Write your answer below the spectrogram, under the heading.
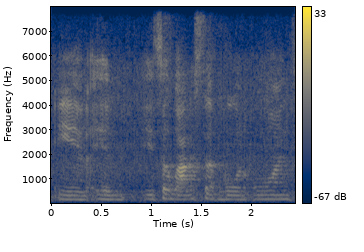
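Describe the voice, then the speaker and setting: Amid noticeable background noise and audible room echo, a woman with an American accent talks at a moderate pace with a fairly low pitch. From New York, the Bronx. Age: 30s. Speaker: livestreamer. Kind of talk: casual chat. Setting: live stream at home. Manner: halting.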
